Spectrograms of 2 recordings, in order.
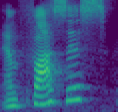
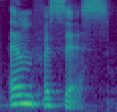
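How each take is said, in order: First: "emphasis" as em-FAH-sis, second syllable stressed; incorrect stress. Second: "emphasis" as EM-fuh-sis, first syllable stressed; slowly, with the weight on EM in "emphasis"; correct stress. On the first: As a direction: slowly lean on FAH in "emphasis". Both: Shown as a demonstration. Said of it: "Listen again".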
